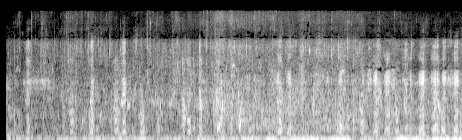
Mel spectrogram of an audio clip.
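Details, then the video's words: Ducks in the morning, a busy flock giving short, rough quacks and chatter in rapid overlapping bursts, roughly three per second, over a constant low rumble. "Утки утром"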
